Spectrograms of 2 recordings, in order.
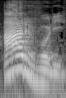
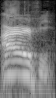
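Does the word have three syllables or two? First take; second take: three; two. First: It has three syllables, stressed on the first. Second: It has two syllables, stressed on the first. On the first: "que é uma proparoxítona"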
